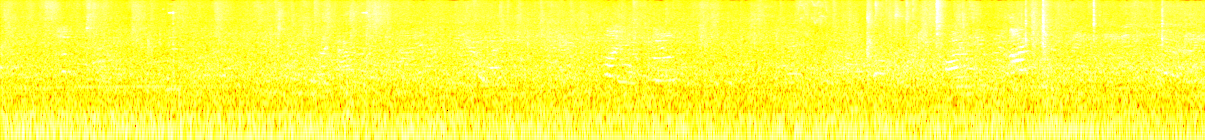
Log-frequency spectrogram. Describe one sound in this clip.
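A school bus engine rumbles low as the bus drives.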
